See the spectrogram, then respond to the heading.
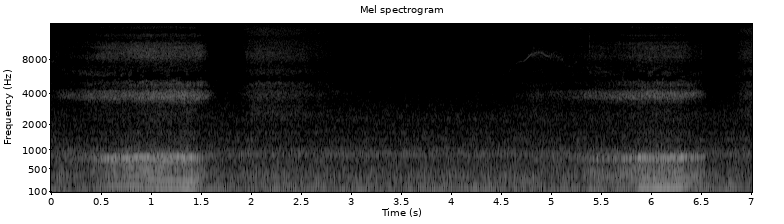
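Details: Sleeper with two slow, loud, rattling snores on breathing in, about five seconds apart, with quiet breathing between. Ordinary snoring.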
